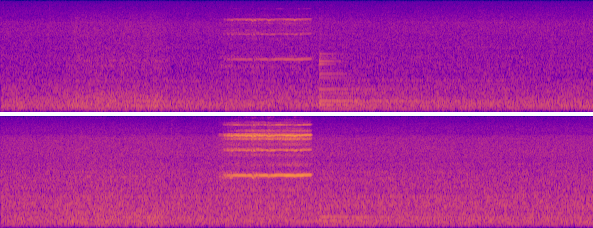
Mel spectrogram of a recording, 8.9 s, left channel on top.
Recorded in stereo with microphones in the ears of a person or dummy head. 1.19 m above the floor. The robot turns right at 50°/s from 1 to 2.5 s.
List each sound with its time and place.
3.3 s a violin: 65° right (ahead or behind)
4.8 s a guitar: 60° left (ahead or behind)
